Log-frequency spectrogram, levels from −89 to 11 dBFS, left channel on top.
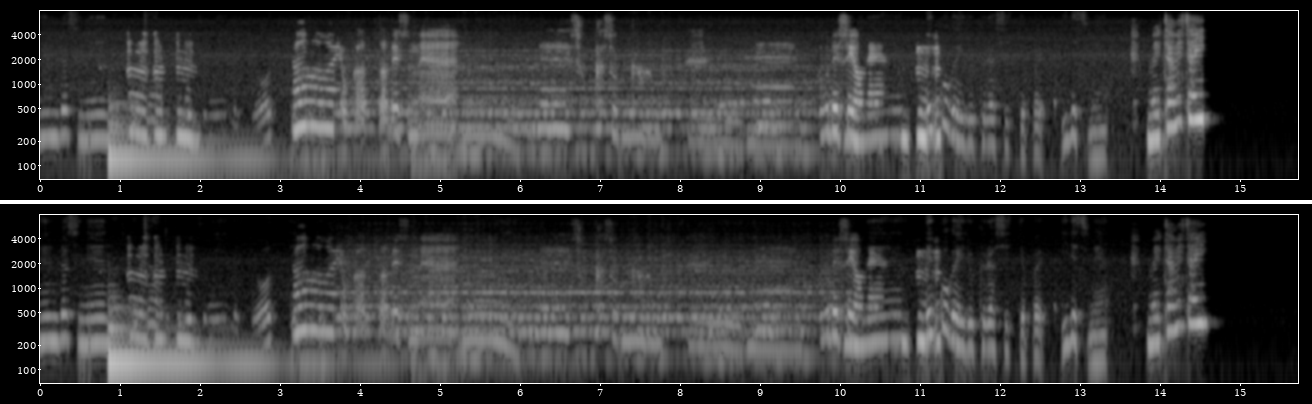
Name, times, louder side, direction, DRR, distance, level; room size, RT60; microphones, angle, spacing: voice 1, 0.0-3.6 5.2-6.1 7.3-7.8 8.1-9.6 10.1-13.4, right 2 dB, 20° right, 0.3 m, -39 dB
Bowed string instrument, 0.9-3.7, right 5 dB, 75° right, 0.7 m, -31 dB
voice 2, 1.1-2.0 3.2-5.2 6.2-7.6 8.1-8.3 8.9-9.4 9.7-11.3 13.8-14.6, left 7 dB, 65° left, 0.3 m, -29 dB
Bowed string instrument 2, 3.7-10.3, equal, ahead, 0.9 m, -41 dB
3.0 x 2.6 x 3.8 m
head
